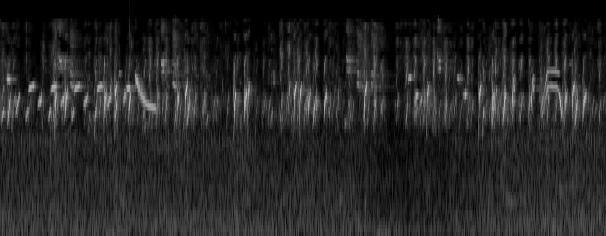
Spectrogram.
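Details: Goldfinch in its natural environment singing a fast, high twittering stream of liquid chirps and short trills, broken by a brief pause near the middle.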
